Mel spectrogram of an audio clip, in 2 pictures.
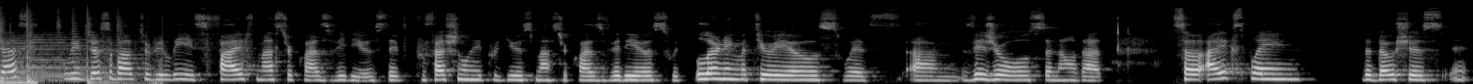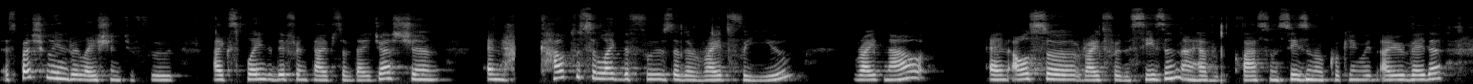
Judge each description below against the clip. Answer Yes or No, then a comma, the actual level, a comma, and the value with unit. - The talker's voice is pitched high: Yes, high, 220 Hz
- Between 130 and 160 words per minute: Yes, average, 140 wpm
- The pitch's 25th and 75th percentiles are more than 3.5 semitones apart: No, average, 2.9 semitones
